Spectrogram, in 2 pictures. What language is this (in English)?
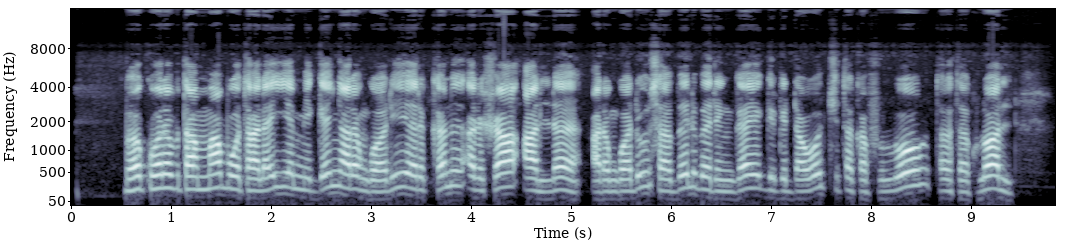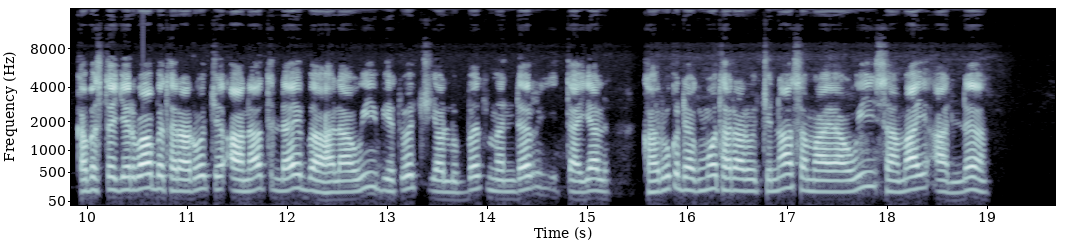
Amharic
